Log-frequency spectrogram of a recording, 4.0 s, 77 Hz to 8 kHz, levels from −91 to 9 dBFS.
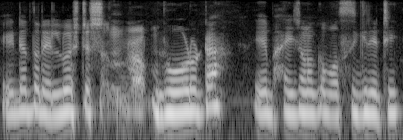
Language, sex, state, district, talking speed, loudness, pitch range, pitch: Odia, male, Odisha, Khordha, 180 wpm, -16 LUFS, 185-200 Hz, 190 Hz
